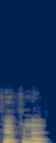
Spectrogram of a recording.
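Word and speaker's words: Pfiffner: Next समझो, फिफनर, ठीक है, नाम ध्यान रखना, ठीक है, प्रोनाउंसिएशन क्या है इनका, फिफनर, ठीक है, पी से स्टार्ट है, फिफनर, पी साइलेंट है यहाँ पे।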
